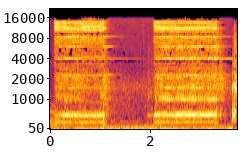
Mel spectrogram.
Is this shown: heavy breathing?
no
